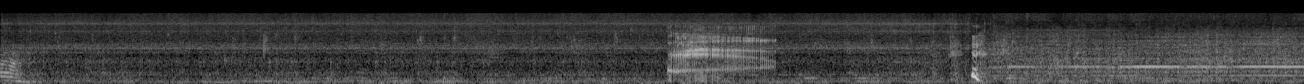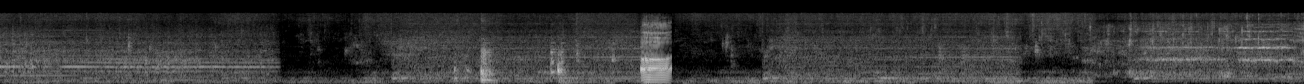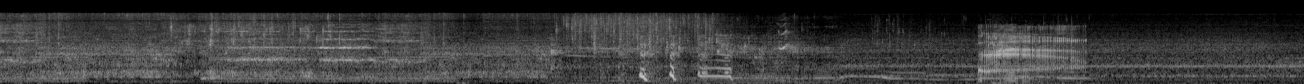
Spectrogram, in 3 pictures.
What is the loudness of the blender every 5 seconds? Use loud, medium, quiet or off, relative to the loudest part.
medium, medium, loud, medium, medium, medium, medium, medium.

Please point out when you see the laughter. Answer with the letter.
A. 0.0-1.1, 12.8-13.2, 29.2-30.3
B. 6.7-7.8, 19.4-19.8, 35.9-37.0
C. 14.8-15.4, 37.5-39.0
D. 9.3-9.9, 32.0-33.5
D.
